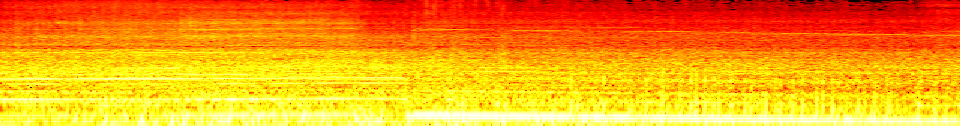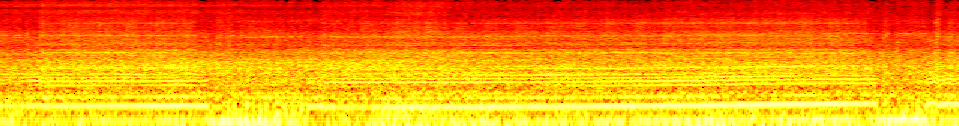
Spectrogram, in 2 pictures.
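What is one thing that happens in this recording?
Cars and a truck roar past close by.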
